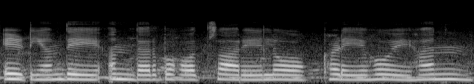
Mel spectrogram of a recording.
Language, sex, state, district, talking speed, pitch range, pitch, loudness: Punjabi, female, Punjab, Kapurthala, 115 wpm, 220-235 Hz, 225 Hz, -16 LUFS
